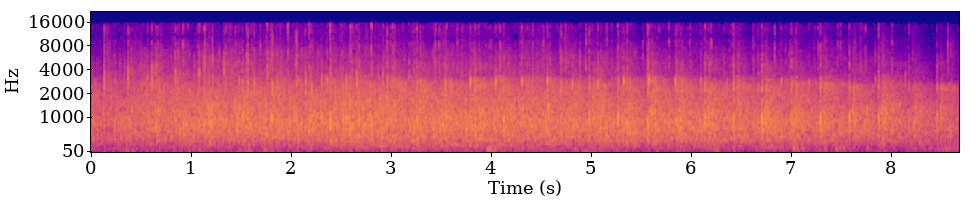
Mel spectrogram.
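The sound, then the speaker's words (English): An audience gives a guest a warm round of applause, steady, dense clapping that holds at an even level throughout with no voices on top. “Would you give her a hand?”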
